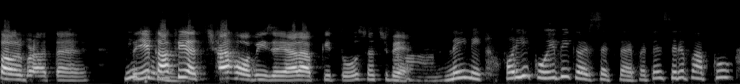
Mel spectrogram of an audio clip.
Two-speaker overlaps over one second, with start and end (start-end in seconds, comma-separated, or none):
none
